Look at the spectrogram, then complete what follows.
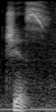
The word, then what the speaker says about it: GIS: Number 10, get to pronounce GIS as GIS.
